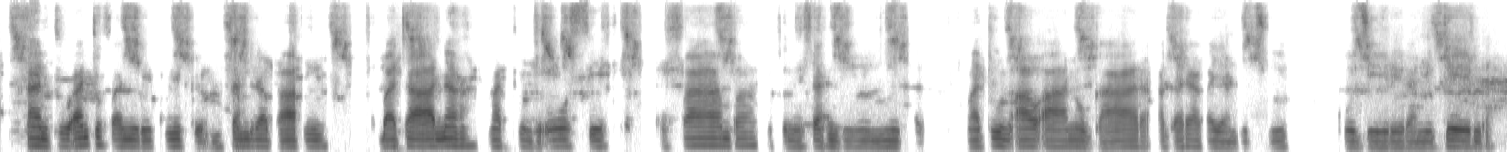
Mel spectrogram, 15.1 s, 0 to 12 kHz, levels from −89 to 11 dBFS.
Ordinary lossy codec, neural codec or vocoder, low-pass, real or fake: Opus, 24 kbps; codec, 44.1 kHz, 7.8 kbps, DAC; 10.8 kHz; fake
